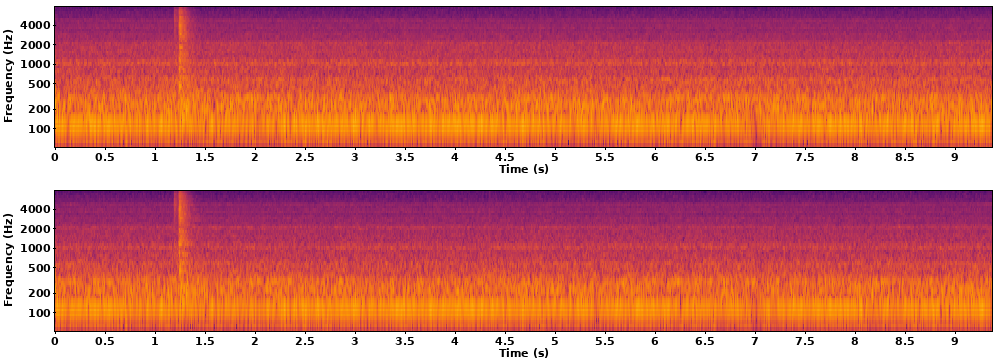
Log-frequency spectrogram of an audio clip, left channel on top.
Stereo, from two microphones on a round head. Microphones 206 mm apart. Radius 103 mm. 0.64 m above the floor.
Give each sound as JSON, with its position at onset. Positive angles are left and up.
{"t": 1.2, "sound": "a microwave", "side_deg": -5, "distance_m": 0.5}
